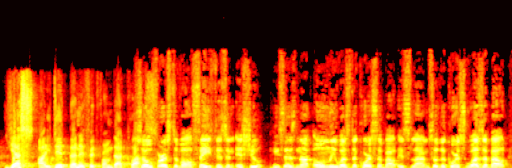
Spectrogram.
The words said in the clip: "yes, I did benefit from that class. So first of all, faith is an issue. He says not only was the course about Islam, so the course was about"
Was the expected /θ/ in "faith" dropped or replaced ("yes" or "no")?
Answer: no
